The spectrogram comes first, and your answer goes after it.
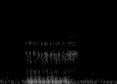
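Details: Henry, a male Jack Russell Terrier, gives a short, low, rumbling growl while guarding his beloved stuffed monkey toy from a person asking for it at bedtime.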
